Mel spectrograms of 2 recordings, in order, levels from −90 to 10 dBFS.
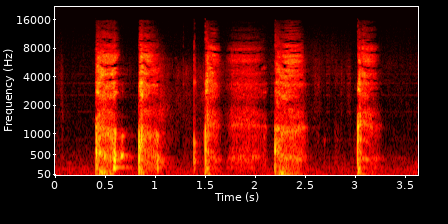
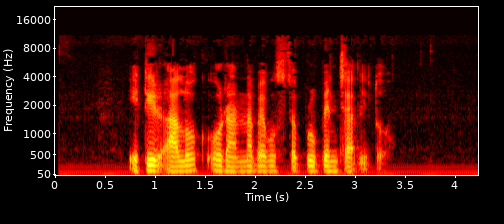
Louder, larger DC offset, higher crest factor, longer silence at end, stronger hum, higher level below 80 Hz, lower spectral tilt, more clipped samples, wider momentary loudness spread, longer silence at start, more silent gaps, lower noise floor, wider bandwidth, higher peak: second, -23 LUFS vs -20 LUFS; neither; about the same, 26 dB vs 22 dB; second, 0.4 s vs 0.95 s; neither; first, -42 dBFS vs -50 dBFS; second, -2.5 dB/octave vs -6.5 dB/octave; neither; about the same, 16 LU vs 16 LU; second, 0.4 s vs 0.75 s; neither; about the same, -55 dBFS vs -53 dBFS; first, 16 kHz vs 11 kHz; about the same, -2 dBFS vs 0 dBFS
